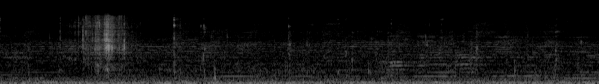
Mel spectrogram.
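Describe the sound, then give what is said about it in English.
A single crisp, crackly bite of flaky, honey-drenched phyllo baklava, followed by a few faint crunching chews against a quiet background. “Okay, so this is a messy one and it's crunchy.”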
